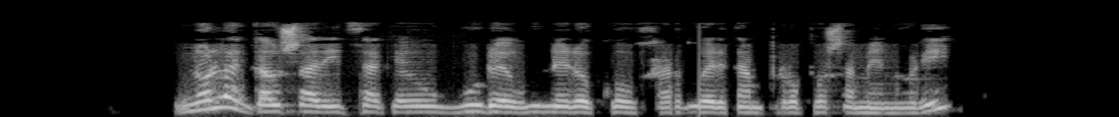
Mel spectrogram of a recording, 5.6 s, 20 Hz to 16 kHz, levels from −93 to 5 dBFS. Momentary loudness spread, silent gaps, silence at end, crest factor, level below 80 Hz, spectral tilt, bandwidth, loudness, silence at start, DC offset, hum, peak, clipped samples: 8 LU; none; 0.85 s; 18 dB; -72 dBFS; -3.5 dB/octave; 8 kHz; -22 LUFS; 0.9 s; under 0.1%; none; -6 dBFS; under 0.1%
